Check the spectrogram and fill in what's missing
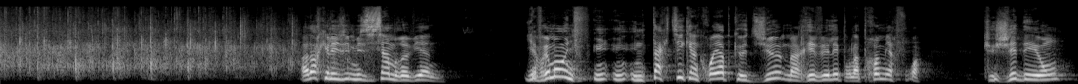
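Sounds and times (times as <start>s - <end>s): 
congregation applauding during a church service: 0.0s - 3.7s
speech: 3.0s - 4.5s, 5.2s - 10.7s.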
